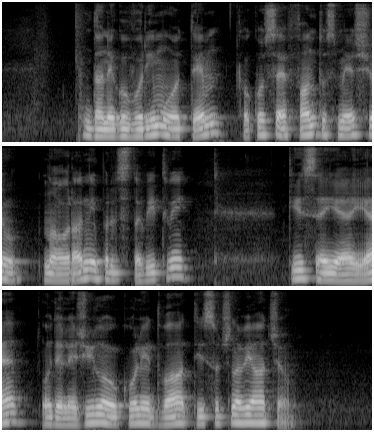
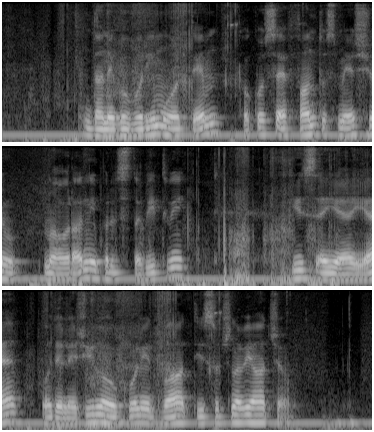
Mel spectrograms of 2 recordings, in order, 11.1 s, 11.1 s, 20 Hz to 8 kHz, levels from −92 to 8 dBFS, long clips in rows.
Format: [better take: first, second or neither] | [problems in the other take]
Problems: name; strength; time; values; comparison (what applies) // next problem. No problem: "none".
first | background sound (Zipper (clothing)); 12 dB below the speech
